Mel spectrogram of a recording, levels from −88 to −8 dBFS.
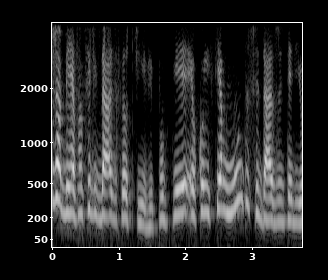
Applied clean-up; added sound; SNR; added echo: neural mask model DeepFilterNet 3.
